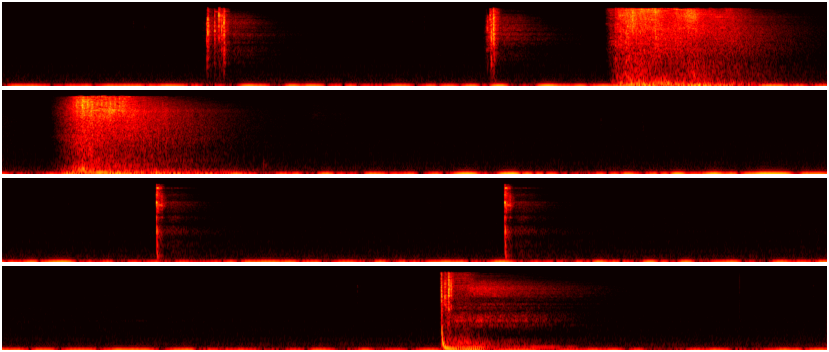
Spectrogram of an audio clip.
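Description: Short interface clicks and soft whooshes sound as menus open and close.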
